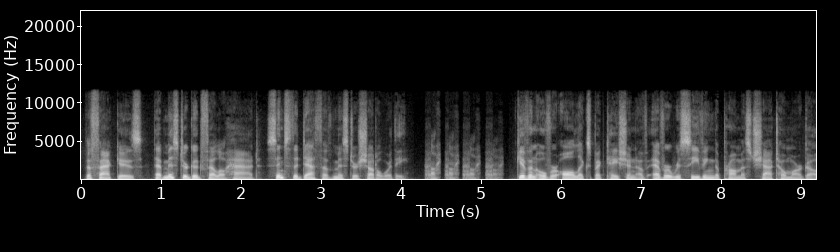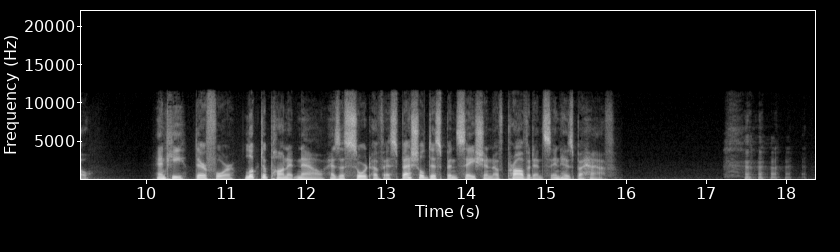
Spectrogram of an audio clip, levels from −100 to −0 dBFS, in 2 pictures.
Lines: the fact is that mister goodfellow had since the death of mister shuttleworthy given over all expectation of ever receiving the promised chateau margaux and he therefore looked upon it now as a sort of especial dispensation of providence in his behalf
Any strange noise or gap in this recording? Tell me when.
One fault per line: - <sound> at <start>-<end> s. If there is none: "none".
- laugh at 4.3-5.3 s
- laugh at 17.2-18.3 s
